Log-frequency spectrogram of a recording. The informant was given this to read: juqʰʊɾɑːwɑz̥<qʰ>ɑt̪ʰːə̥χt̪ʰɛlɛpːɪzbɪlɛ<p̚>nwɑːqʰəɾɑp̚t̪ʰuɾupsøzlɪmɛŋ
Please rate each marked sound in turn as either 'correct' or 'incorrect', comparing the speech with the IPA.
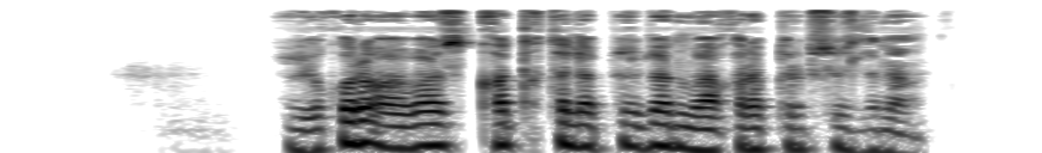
correct, incorrect

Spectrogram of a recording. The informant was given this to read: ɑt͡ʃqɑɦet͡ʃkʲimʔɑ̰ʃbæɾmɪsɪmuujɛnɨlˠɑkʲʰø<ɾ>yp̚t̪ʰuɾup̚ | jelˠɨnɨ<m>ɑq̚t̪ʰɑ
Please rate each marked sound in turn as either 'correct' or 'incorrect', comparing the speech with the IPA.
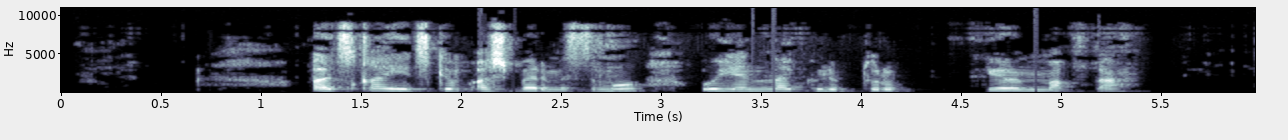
incorrect, correct

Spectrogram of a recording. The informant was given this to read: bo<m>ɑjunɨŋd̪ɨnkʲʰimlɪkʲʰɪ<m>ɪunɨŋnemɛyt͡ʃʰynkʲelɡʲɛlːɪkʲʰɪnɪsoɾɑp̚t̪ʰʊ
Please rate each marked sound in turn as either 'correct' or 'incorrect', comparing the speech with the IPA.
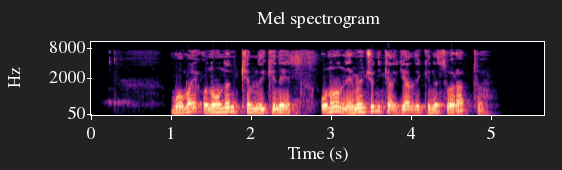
correct, incorrect

